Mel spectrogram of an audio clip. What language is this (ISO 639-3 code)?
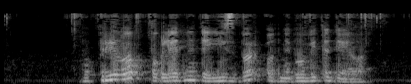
mkd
